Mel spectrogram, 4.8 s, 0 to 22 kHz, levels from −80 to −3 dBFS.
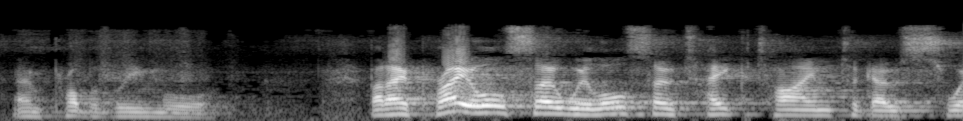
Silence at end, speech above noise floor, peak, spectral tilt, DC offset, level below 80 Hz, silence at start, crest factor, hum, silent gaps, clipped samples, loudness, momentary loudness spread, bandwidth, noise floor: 0 s; 29 dB; 0 dBFS; -4.5 dB/octave; under 0.1%; -56 dBFS; 0.05 s; 16 dB; none; none; 0.1%; -14 LUFS; 18 LU; 10.5 kHz; -44 dBFS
